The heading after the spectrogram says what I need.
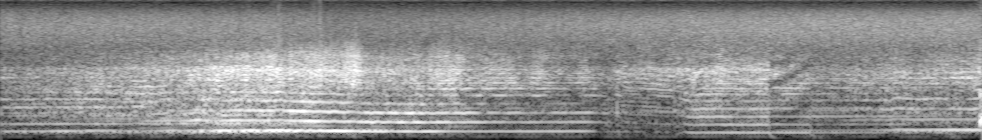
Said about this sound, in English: Moss chases Surtees into Paddock Bend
